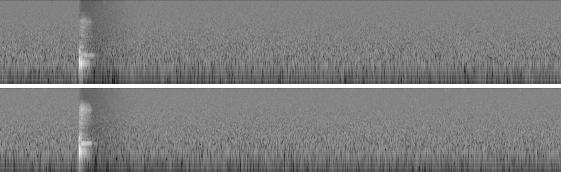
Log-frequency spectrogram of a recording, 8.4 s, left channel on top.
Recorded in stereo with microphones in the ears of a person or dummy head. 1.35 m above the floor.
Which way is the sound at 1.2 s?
50° right (ahead or behind).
